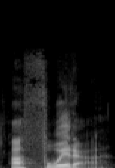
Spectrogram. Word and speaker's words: afuera: So notice that the stressed syllable is wear, like you're trying to wear something. So afuera.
